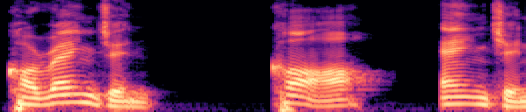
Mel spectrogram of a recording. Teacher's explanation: we have a vowel word immediately after that sound, after the sound r. You have to produce it, you have to pronounce it and link it.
